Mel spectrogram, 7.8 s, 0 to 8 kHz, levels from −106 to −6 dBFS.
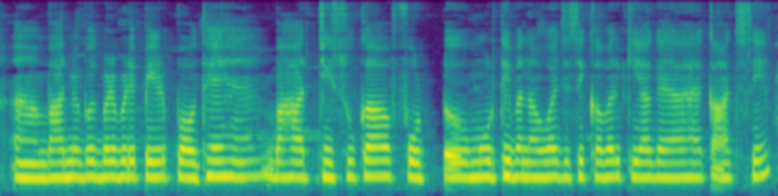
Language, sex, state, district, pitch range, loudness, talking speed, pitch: Hindi, female, Odisha, Nuapada, 190-200 Hz, -15 LUFS, 185 wpm, 195 Hz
